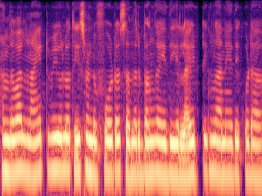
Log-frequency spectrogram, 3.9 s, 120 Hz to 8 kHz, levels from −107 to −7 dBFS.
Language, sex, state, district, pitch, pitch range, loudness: Telugu, female, Andhra Pradesh, Annamaya, 195 Hz, 190-200 Hz, -12 LUFS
